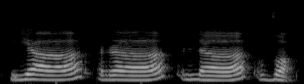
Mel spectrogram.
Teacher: इन व्यंजनों के उच्चारण में बच्चों जीभ का पूरा स्पर्श मुख के किसी भाग से नहीं होता है, यानी कि ये अंदर अंदर से, मतलब इसमें आप जब बोलोगे तो जीभ जो है आपके मुंह के किसी भाग को छुएगी नहीं। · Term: अंतःस्थ व्यंजन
